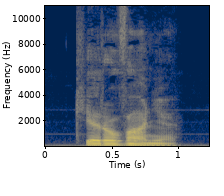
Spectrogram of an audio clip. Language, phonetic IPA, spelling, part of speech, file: Polish, [ˌcɛrɔˈvãɲɛ], kierowanie, noun, Pl-kierowanie.ogg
